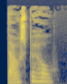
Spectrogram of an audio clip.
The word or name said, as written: dagsbehov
